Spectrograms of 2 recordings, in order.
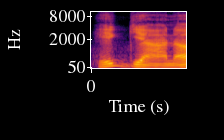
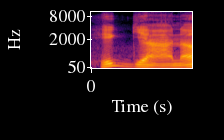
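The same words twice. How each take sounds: Both takes have the same delivery.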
